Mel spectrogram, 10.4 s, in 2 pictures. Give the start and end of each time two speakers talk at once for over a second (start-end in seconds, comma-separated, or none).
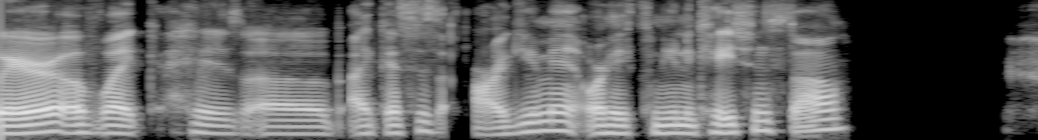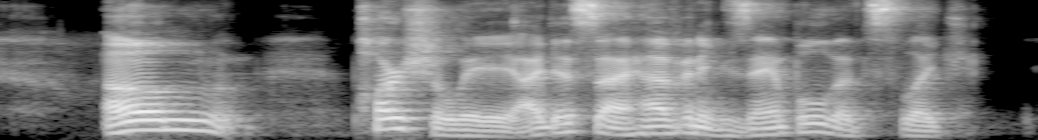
none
